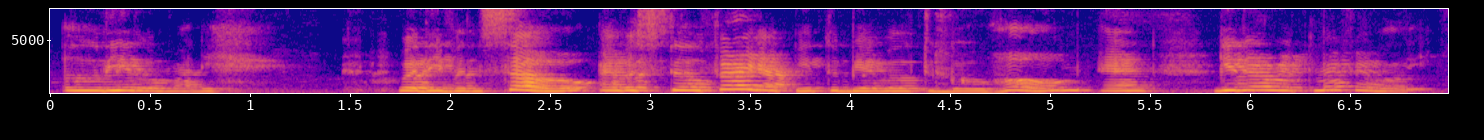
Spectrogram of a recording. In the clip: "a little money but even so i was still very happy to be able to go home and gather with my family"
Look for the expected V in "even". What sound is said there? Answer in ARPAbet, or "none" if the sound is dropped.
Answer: V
